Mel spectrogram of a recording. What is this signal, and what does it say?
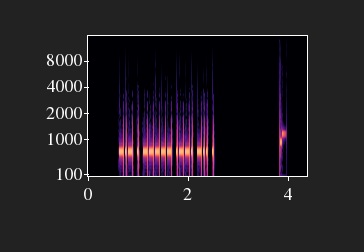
Morse code, heard as a keyed tone, about 40 wpm, 700 Hz. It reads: KE0PDE
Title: USA Call Signs 40wpm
